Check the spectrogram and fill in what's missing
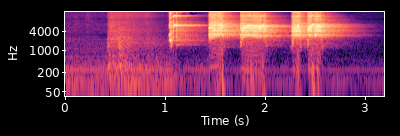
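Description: A black francolin gives its loud, harsh call: a short phrase of grating, rasping notes, four or five in about two seconds, with a low hum underneath.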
